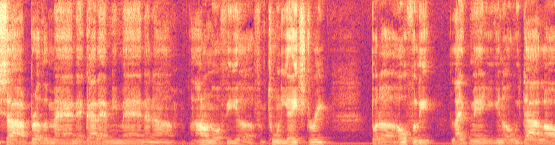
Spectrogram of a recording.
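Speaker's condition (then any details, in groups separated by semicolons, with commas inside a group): No condition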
